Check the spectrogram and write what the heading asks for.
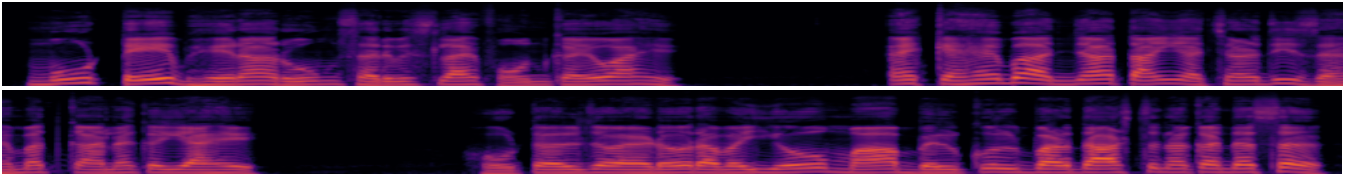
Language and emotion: Sindhi, angry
